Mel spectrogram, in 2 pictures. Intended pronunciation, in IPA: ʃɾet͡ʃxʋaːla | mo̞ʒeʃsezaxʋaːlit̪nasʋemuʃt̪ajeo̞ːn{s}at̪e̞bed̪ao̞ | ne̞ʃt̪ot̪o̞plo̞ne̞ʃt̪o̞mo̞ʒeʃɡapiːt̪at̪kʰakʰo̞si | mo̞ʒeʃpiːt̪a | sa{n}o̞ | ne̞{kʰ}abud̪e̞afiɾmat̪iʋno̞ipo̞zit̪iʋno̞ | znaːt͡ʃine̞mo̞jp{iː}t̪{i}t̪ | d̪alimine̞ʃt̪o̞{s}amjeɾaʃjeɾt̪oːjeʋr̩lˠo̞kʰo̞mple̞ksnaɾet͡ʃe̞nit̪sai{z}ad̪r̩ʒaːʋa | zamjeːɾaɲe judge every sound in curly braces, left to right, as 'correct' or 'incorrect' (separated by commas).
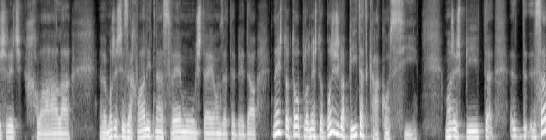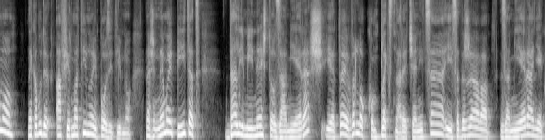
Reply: incorrect, incorrect, incorrect, correct, incorrect, incorrect, incorrect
